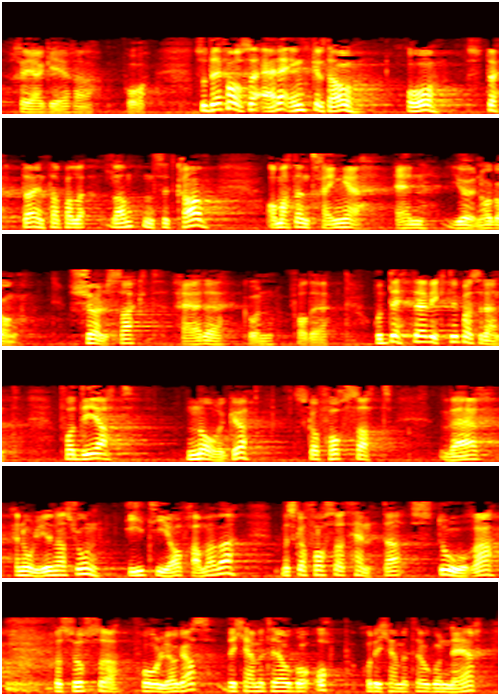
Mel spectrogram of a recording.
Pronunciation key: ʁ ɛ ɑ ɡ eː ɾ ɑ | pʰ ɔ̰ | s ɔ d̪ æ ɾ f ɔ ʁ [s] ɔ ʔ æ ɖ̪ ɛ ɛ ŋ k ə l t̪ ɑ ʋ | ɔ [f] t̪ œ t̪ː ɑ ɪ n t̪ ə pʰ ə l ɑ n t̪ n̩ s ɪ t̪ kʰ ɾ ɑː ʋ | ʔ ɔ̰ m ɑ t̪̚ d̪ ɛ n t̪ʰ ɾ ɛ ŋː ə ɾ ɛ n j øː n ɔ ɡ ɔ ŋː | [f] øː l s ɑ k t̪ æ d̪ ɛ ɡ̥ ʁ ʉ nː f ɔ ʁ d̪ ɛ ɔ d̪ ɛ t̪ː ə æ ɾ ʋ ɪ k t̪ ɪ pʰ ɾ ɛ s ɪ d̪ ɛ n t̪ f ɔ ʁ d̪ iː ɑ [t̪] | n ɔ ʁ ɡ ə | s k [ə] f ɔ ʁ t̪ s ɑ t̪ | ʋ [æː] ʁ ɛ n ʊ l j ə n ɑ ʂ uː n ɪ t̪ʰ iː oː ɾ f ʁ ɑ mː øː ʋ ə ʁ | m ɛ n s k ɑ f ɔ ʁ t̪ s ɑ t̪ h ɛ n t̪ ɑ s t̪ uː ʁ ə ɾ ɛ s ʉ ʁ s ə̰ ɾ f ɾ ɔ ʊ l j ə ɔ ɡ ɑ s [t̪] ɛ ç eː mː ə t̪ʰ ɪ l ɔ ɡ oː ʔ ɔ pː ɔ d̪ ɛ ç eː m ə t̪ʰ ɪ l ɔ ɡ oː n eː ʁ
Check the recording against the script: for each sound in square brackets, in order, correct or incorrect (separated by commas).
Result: correct, incorrect, incorrect, correct, incorrect, correct, incorrect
